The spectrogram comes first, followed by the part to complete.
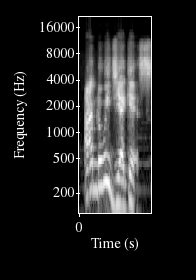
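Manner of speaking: flat, slow, effortless delivery. Mocking how the actor played Luigi: imitating John Leguizamo as Luigi. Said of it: "Leguizamo is just like".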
